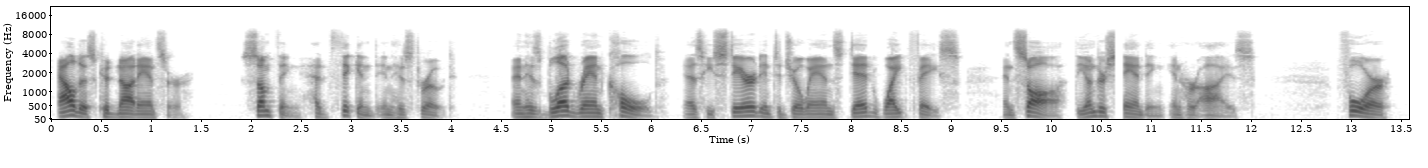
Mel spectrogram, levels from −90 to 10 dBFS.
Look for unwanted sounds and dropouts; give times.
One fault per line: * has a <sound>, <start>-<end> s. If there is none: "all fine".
* has a dropout, 10.6-10.7 s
